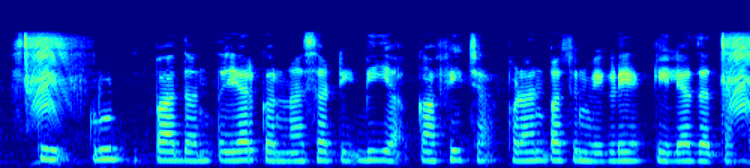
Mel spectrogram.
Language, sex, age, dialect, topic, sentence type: Marathi, female, 25-30, Varhadi, agriculture, statement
